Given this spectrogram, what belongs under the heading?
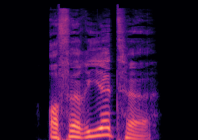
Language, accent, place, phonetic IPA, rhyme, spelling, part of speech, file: German, Germany, Berlin, [ɔfeˈʁiːɐ̯tə], -iːɐ̯tə, offerierte, adjective / verb, De-offerierte.ogg
- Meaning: inflection of offerieren: 1. first/third-person singular preterite 2. first/third-person singular subjunctive II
